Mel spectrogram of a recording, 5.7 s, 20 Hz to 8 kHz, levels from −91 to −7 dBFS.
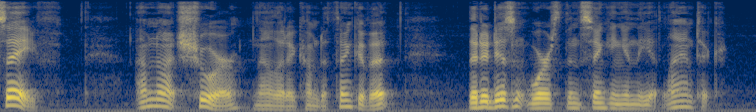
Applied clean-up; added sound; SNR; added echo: none; none; none; none.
